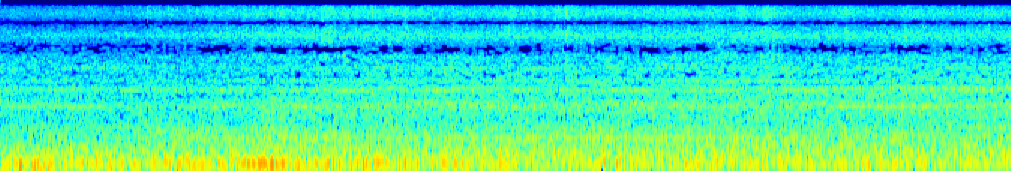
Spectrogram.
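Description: Steady, loud mechanical drone of a running cast stretch film extrusion line, its extruder motors and belt drives humming low.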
